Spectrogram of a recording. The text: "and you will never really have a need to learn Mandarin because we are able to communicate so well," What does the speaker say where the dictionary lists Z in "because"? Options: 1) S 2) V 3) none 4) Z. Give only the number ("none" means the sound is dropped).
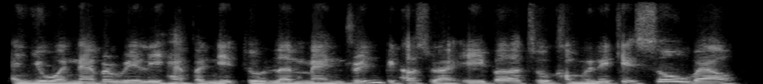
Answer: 1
